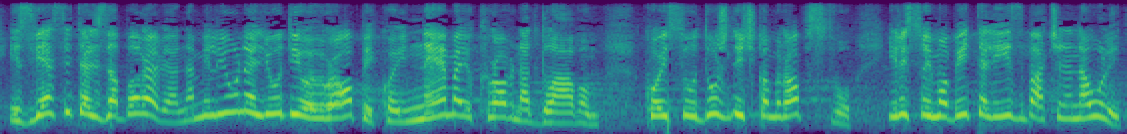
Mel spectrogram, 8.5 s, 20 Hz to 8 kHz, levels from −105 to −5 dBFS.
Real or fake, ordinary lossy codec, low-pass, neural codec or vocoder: real; none; 7.2 kHz; none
